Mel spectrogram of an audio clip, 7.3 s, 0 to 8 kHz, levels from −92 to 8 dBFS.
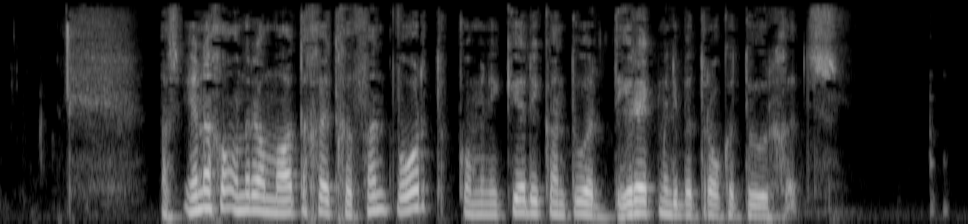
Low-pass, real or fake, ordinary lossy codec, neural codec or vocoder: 7.2 kHz; real; MP3, 32 kbps; none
